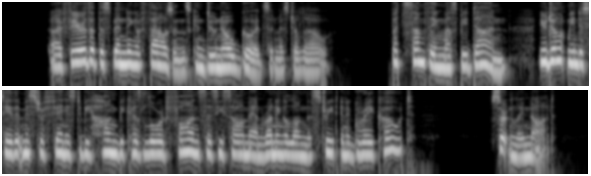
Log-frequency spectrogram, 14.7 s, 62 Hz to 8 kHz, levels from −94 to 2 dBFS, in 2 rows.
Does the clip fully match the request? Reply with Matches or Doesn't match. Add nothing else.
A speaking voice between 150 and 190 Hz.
Doesn't match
